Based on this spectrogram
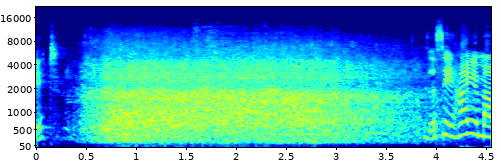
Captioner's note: audience laughing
